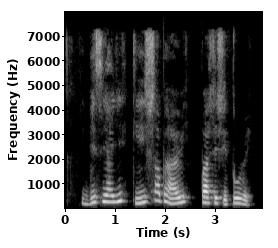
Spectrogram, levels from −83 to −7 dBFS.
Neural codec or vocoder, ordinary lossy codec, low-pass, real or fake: none; AAC, 32 kbps; 7.2 kHz; real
